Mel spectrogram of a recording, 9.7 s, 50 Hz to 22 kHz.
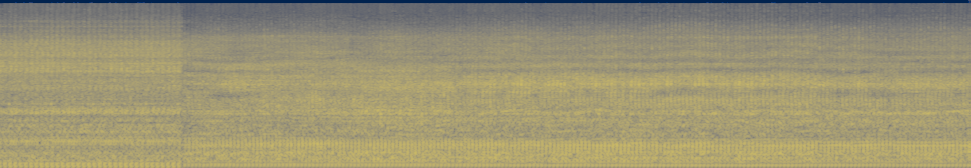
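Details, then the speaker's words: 1979 Norlett 1002 BS lawnmower, new in box and never run, after fuel mixture screw turned in for too much fuel: small single-cylinder engine chugs at a steady fast beat, no misses or surging. Normal running. "Engine starts, engine runs, cuts, even though it kind of rips the grass out instead of cutting it."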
